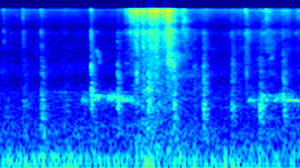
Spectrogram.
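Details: Paired spotted doves giving soft, low cooing phrases twice, a short rolling coo near the start and another toward the end, over steady low hum with scattered clicks and tapping sounds.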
